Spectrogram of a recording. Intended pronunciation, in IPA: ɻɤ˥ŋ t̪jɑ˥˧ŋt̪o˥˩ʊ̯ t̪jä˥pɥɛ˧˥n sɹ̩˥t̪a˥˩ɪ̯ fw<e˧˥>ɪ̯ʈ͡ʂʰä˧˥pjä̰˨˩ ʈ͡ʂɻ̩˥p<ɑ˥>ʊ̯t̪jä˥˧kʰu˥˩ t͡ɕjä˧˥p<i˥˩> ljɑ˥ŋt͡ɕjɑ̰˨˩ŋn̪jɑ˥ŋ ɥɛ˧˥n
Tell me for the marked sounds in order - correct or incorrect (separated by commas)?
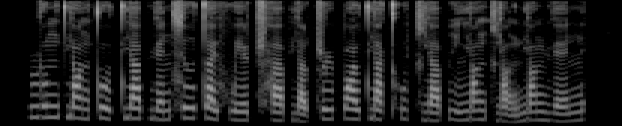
correct, correct, correct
